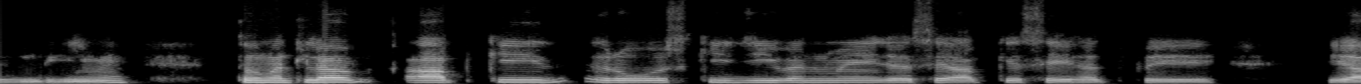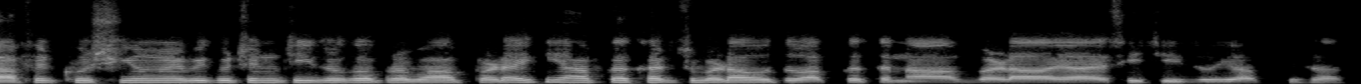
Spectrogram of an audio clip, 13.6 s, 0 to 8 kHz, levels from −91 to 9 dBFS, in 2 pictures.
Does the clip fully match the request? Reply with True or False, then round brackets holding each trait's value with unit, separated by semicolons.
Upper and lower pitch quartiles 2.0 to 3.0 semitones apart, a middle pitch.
True (2.6 semitones; 165 Hz)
